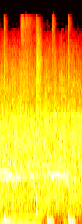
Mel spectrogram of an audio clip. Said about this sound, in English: We're going to give a round of applause to Carmelo Anthony, man.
